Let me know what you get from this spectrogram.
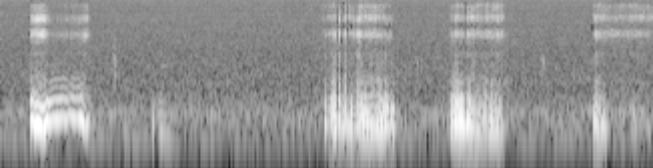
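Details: Max, a tired pet dog sleeping, gives four loud snorts roughly every one to three seconds. The first carries a brief whining tone; the later ones are harsh and noisy, with quiet gaps between.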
